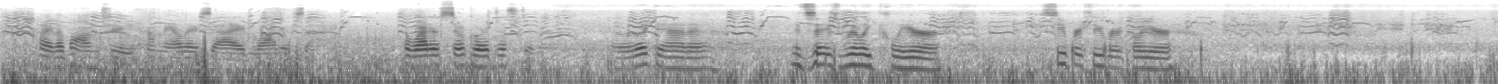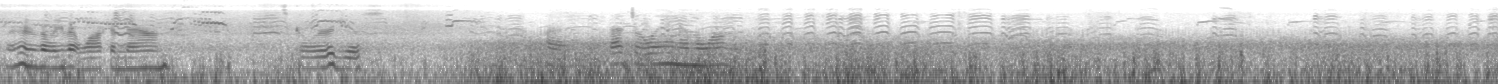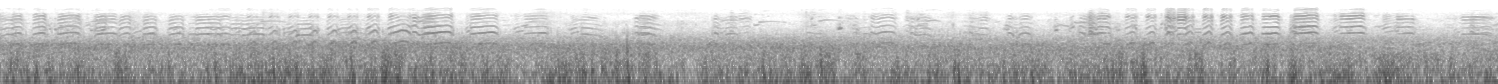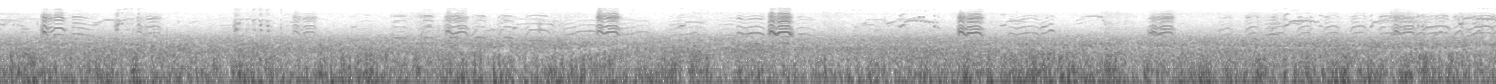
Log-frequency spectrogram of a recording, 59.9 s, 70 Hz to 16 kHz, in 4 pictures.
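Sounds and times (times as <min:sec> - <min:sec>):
flock of birds calling: 0:00.0 - 0:59.9
wind: 0:00.0 - 0:59.9.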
